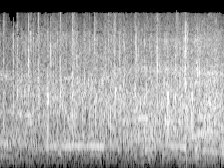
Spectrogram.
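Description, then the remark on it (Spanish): A large audience claps together in sustained, dense applause for Christ that fills the space evenly for a few seconds, with faint voices mixed into the clatter of many hands. “Dale un fuerte aplauso a Cristo, hermano.”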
